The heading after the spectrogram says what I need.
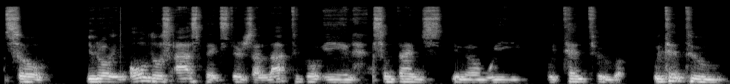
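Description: A man's voice: medium pitch, fairly even intonation, unhurried, mellow, husky, rough recording. A man from Ecuador with a thick Ecuadorian Spanish accent, a native Spanish speaker, talking earnestly as a podcast guest, often repeating words as he restarts. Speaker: guest, chamber of commerce officer. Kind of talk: podcast interview.

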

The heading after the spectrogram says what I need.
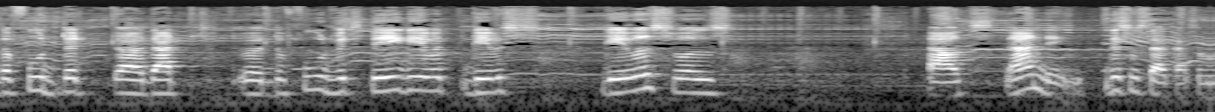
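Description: A woman's voice: medium pitch, poor audio. A woman, telling a story in a casual vlog. She rambles, often restarts her sentences and adds dry sarcasm. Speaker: vlogger.

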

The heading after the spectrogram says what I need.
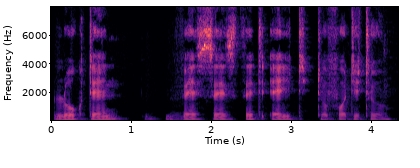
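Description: A man's voice: deep voice, flat delivery, extremely slow. A clergyman giving a solemn liturgical reading of the Gospel.

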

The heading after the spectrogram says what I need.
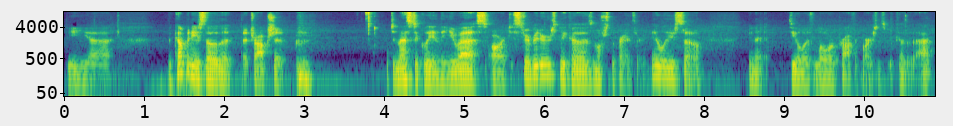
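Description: A man's voice: fairly low pitch, animated, brisk, vocal fry, a little hiss or hum. A man in his thirties giving a casual screen-share tutorial at a home desk, thinking aloud with frequent ums as he browses. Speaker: ecommerce coach. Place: indoor home office.

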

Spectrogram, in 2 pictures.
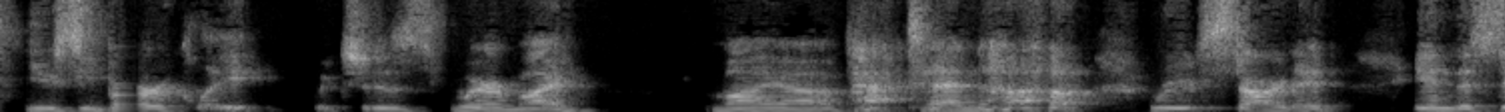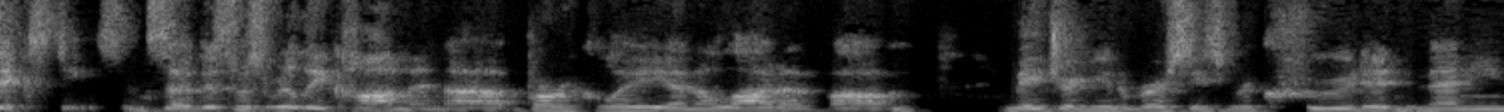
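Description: A thoughtful woman in her forties, from the Bay Area, speaks as an author and journalist guest. Her answers come steadily, with frequent pauses and fillers. She is recorded over a video call webcam in a home living room. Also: rumbling low. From San Francisco Bay Area, US. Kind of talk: reflective interview answers.

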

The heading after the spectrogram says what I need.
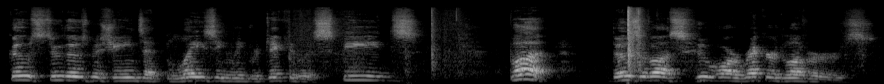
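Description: A vlogger talks casually to camera about records and audio gear from a home room packed with equipment, rambling and tossing in joking asides. His voice is high and bright, his pace slow but with sudden quick bursts. The distant mic lets the room echo through, with a little hiss or hum.

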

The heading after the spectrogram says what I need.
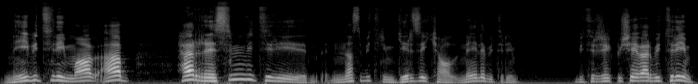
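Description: A man's voice: on the high side, big pitch swings, fairly quick, dry recording. A young man commenting as he plays a horror game, nervous and jittery, joking and swearing at every scare. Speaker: let's play gamer.

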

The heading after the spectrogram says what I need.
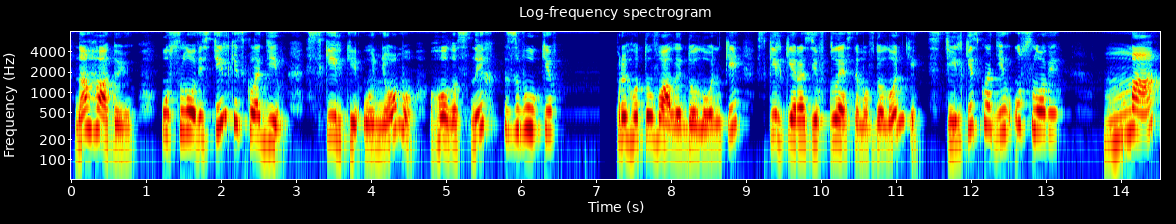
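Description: Slow, singsong woman teaching small children. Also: mid-range voice, big pitch swings, mellow. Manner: patient, slow and singsong, stretching out sounds for children. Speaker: preschool teacher. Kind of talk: video lesson for small children.

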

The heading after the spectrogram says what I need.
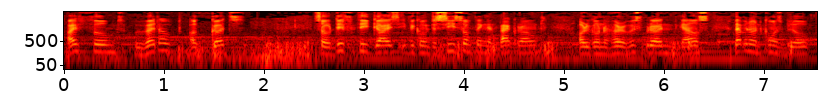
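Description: Young man, slightly high voice, casual exploration vlog, handheld camera, clear background music. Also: steady tone, racing. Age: young adult. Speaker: vlogger, urban explorer. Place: abandoned farmhouse at night. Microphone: handheld camera at arm's length.

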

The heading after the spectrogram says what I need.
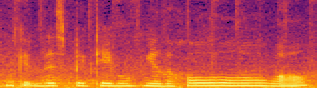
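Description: A young woman in her twenties touring a big house for her vlog, talking in an excitable, gushing way into a handheld camera. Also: a little high, a little slow, creaky, music in the background, rough recording. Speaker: vlogger. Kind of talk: casual vlog house tour.

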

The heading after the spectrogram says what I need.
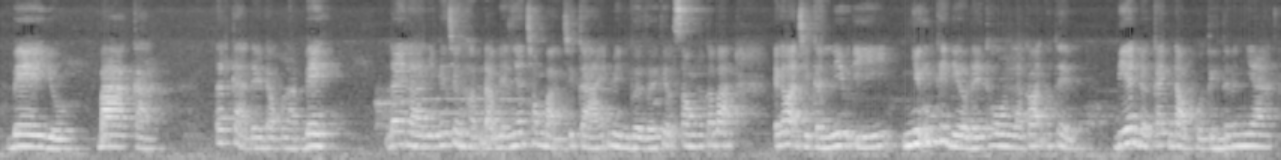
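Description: A woman vlogger giving a casual pronunciation lesson, slowly drilling syllables and repeating example words. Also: mid-range voice, darkish tone. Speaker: language teacher vlogger. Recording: very echoey room with faint noise.

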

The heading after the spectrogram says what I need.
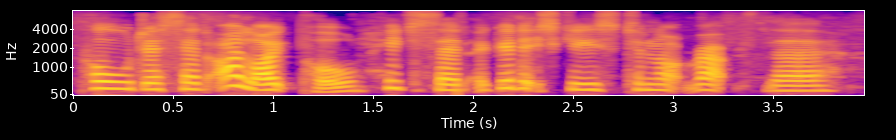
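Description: A woman's voice: medium pitch, lively intonation, normal speed, a little mellow, dry recording, lo-fi sound. A woman co-hosting a livestream, reading out viewer comments and teasing her partner playfully. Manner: teasing, playful, laughs often. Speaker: co-host reading live chat. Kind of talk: casual livestream banter.

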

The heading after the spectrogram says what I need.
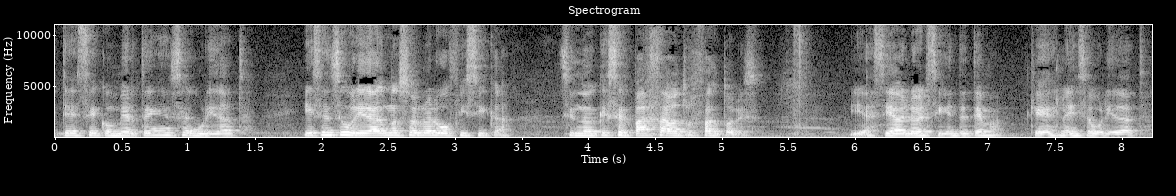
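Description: A woman's voice: medium pitch, slight background noise. A young woman with a Peruvian accent talking casually to her viewers from her bedroom in a confiding vlog, joking in asides while she paints her nails. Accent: Peruvian Spanish. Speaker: vlogger.

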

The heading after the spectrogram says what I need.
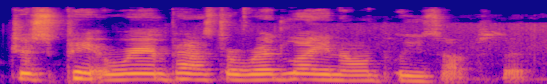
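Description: A young woman giving casual game commentary, excitable and jumpy, swinging from nervous mumbles to loud surprised outbursts. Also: fairly high pitch, brisk, poor audio. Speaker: gaming channel host.

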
